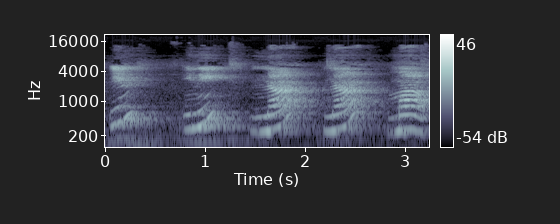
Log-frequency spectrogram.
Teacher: हम बोलने के समय इसका शब्द नाक से आते हैं, इसीलिए अनुनासिक व्यंजन कहते हैं।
